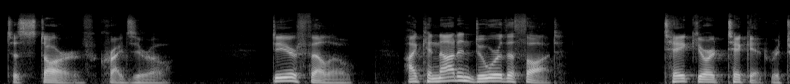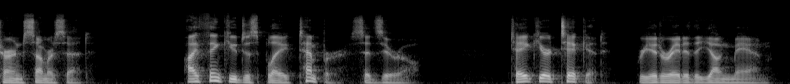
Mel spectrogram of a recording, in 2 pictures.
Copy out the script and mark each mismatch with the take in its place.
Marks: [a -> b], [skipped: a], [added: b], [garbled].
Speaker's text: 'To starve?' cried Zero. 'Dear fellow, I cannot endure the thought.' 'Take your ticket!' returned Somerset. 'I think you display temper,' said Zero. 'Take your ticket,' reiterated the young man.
'To starve?' cried Zero. 'Dear fellow, I cannot endure the thought.' 'Take your ticket!' returned Somerset. 'I think you display temper,' said Zero. 'Take your ticket,' reiterated the young man.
